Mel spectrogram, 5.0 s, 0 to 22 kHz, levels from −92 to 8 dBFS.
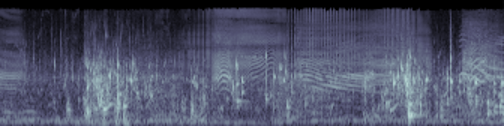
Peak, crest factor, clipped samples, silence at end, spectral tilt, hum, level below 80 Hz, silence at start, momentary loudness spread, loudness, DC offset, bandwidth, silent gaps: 0 dBFS; 24 dB; under 0.1%; 0 s; -2.5 dB/octave; none; -52 dBFS; 0 s; 17 LU; -22 LUFS; under 0.1%; 17.5 kHz; none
